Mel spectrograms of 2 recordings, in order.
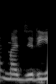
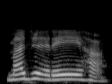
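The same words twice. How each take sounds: First: مجری with a pure "ee" ending; wrong kasra reading. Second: مجریہا with a long "ay" between alif and ya; imala reading. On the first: Teacher warning against a full kasra, wrong reading. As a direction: say مجری flatly untilted, as "maj-ree". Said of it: "مجری نہیں دینا ہے". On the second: Teacher modelling how students should read it, imala. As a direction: tilt مجریہا into "maj-ray-haa". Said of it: "الف اور یا کے درمیان کے voice". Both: Shown as a demonstration.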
